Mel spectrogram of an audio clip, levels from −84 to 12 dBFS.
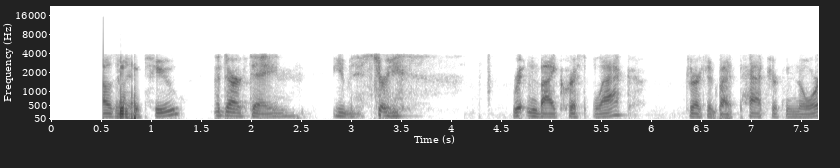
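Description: From the first moment to the end the speech carries the GSM full-rate codec's plainly audible buzzy, gravelly roughness, consistent with the 13 kbps full-rate coder. Its pulse-driven vocal-tract model rebuilds the voice coarsely, and a spectrogram shows a hard ceiling with nothing above 4 kHz.

The clip has a cut-off start: digital silence runs until 0.52 s, where the sound jumps in already mid-utterance with no attack. The waveform shows a flat line, then signal appearing abruptly, as if recording began late.

GSM bit errors strike from 0.62 to 0.89 s and again from 6.58 to 6.80 s. Corrupted filter, pitch and gain parameters make the decoder squawk, pop and gargle. Spectrograms show smeared, misplaced formant bands, and the waveform has sudden level spikes frame by frame.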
